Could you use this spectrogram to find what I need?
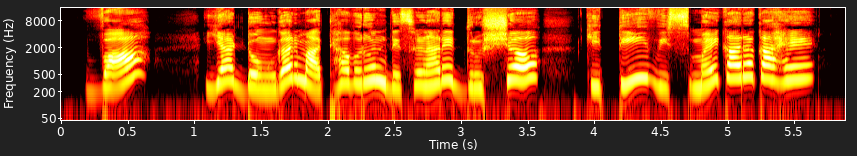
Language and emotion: Marathi, surprised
